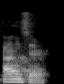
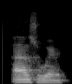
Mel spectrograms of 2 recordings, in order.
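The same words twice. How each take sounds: First: The W sound is silent. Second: The W sound is pronounced. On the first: The speaker calls it right. "and it's answer" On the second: The speaker calls it wrong. "I always make a mistake with that word"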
